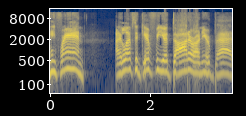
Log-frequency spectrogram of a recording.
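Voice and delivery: put-on New Jersey accent, loud and slow. Retelling a message he sent after World's Toughest Mudder, in a put-on New Jersey accent. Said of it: "I don't know why he's from New Jersey".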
